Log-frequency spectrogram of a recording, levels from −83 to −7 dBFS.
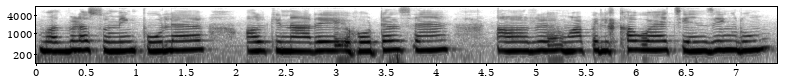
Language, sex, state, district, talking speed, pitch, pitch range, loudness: Hindi, female, Haryana, Jhajjar, 135 wpm, 285 Hz, 275-295 Hz, -10 LUFS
